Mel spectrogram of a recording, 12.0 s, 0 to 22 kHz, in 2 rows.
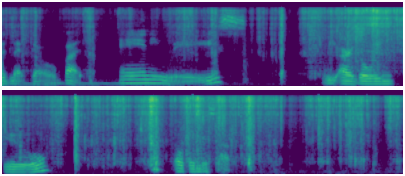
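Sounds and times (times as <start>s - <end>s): packaging crinkling and rustling: 0.0s - 1.6s, 2.2s - 12.0s.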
